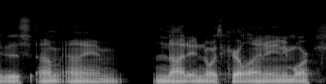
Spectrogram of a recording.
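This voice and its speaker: At a moderate pace, a man with a Southern US accent talks in a very deep, low pitch with fairly even intonation. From US South. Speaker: executive coach and author. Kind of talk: podcast interview. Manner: casual, hesitant fillers.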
